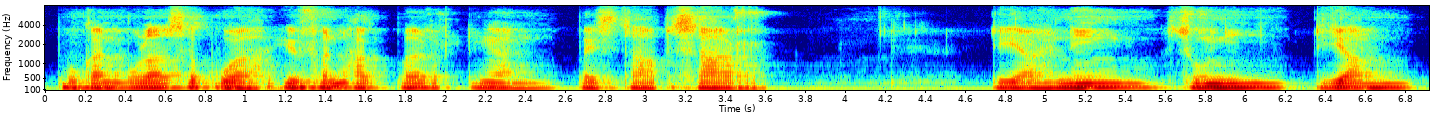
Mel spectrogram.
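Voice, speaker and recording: Measured man reading a poetic talk. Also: medium pitch, mellow, lo-fi sound. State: has a cough. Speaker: speaker at a talk event.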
